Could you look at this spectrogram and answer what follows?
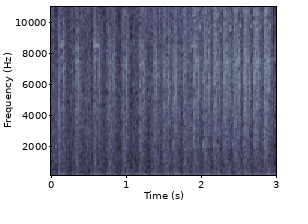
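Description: Rapid gunfire in Fortnite, loud and dense automatic bursts repeating steadily throughout with no pauses.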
